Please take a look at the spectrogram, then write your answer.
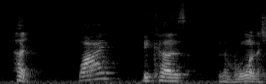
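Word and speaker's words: Har: the word hud now when you see that that's h a r it's pronounced hud why because number one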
